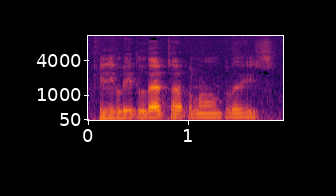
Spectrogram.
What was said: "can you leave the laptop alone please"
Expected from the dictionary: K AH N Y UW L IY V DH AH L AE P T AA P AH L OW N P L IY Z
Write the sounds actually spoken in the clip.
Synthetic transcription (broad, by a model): K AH N Y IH L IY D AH L AE P T AA P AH N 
